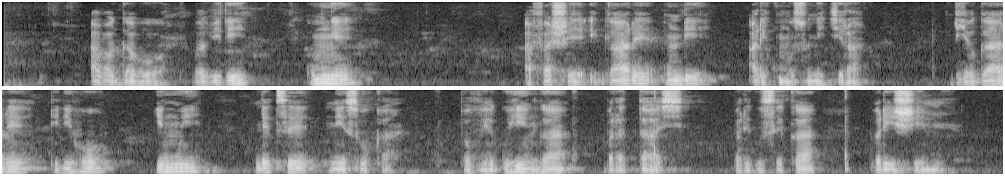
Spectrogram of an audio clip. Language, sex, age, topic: Kinyarwanda, male, 18-24, agriculture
